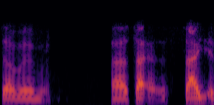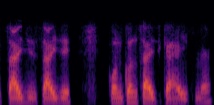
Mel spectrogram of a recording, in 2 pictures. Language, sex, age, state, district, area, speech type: Hindi, male, 45-60, Bihar, Muzaffarpur, urban, conversation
